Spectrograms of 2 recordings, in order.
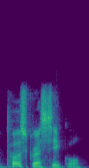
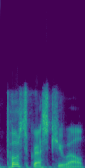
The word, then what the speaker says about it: PostgreSQL: Also including non-Microsoft products like Azure SQL Database for MySQL and Azure Database for PostgreSQL or PostgreSQL, depending on how you say it.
